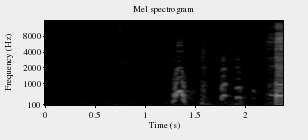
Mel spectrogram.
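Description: Near silence: room tone, broken a little past the middle by one brief, faint pitched whine that rises and falls, then a few fainter short squeaks.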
